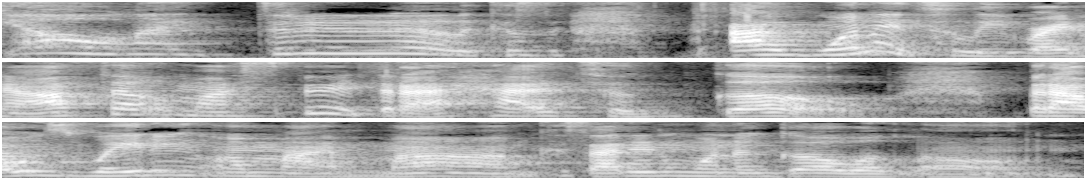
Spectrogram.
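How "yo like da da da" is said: mock thrilled scream, high and excited. Retelling screaming on the phone to a friend, wanting to leave right now, retelling a scream. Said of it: "I'm like screaming".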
